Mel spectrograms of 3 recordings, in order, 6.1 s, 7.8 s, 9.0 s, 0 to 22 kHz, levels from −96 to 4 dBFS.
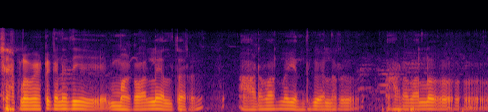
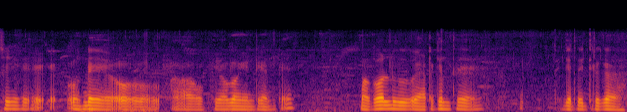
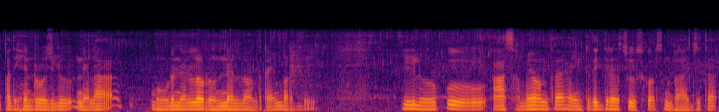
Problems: constant background noise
